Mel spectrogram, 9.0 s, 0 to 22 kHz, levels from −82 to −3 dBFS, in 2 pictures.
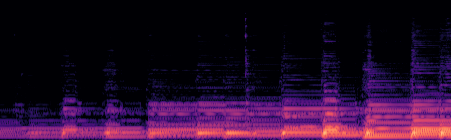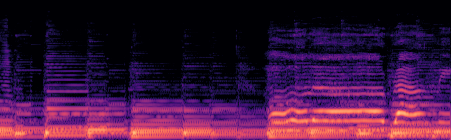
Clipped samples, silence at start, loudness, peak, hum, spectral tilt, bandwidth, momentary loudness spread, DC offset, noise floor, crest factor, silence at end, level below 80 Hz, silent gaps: under 0.1%; 0 s; -25 LUFS; -8 dBFS; none; -8.5 dB/octave; 10.5 kHz; 16 LU; under 0.1%; -45 dBFS; 18 dB; 0 s; -64 dBFS; none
